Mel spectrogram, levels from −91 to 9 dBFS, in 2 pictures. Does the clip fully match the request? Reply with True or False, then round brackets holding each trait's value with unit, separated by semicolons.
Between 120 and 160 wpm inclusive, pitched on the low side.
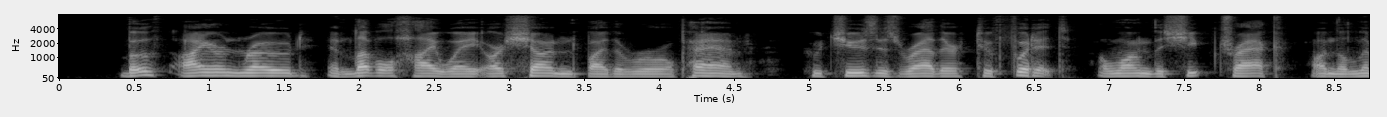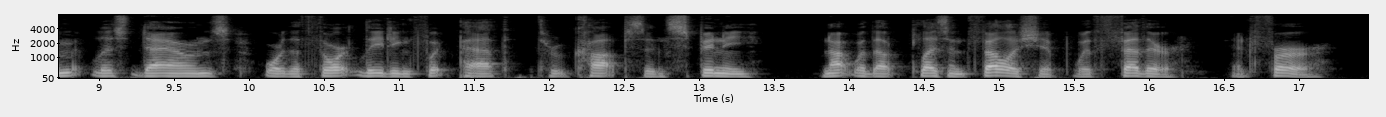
True (150 wpm; 125 Hz)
